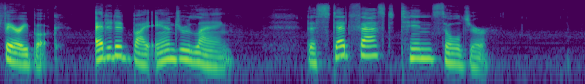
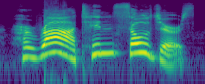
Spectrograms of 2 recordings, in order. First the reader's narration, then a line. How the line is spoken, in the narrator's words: exclaimed by a little boy clapping his hands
